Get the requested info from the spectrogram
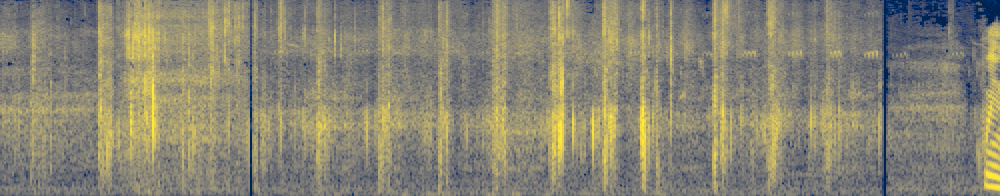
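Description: Footsteps crunching along a gravel hill trail, about two steps a second, at a steady walking pace.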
